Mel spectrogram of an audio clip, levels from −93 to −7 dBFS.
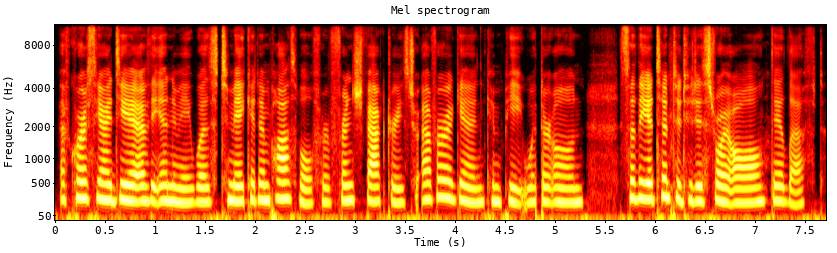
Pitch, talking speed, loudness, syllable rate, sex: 225 Hz, 235 wpm, -17 LUFS, 6.4 syllables/s, female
